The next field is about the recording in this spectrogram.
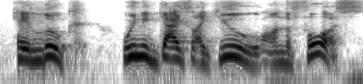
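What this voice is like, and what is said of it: Imitation of Chris's voice. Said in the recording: “do that in Chris voice”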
